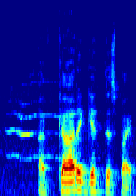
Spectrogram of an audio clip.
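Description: A pet cat meows close by, a short tonal cry near the start, while someone talks over and after it about getting a pipe.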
